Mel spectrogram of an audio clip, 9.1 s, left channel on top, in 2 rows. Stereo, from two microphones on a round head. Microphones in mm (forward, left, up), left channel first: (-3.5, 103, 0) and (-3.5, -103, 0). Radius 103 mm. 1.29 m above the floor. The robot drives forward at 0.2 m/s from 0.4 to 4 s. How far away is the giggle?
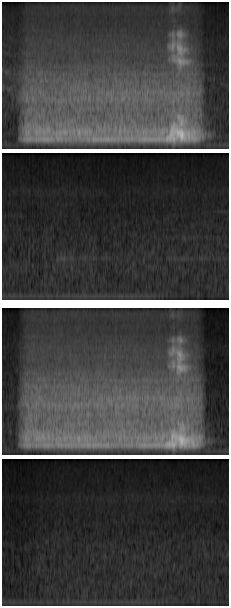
About 1.1 m.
